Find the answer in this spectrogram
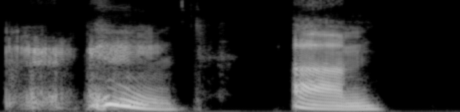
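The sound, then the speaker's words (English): Throat clearing in a small room: a few gruff, voiced bursts, the middle one sliding down in pitch, then a short pause before a final rougher rasp. “I'm not looking at you, Meg. I'm just clearing my throat.”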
